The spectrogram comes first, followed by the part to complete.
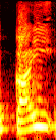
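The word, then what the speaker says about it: χ: अच्छा, mole fraction को represent कैसे करोगे, इसको काई ए से रिप्रेजेंट करोगे, इट्स नॉट एक्स, ठीक है, तो इस वजह से आप इसको काई से ही प्रोनाउंसिएशन करोगे, काई ये आपका मोल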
